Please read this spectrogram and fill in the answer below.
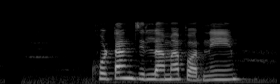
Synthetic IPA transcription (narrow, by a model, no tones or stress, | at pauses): kʰoʈaŋd͡zilːamapʌrne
